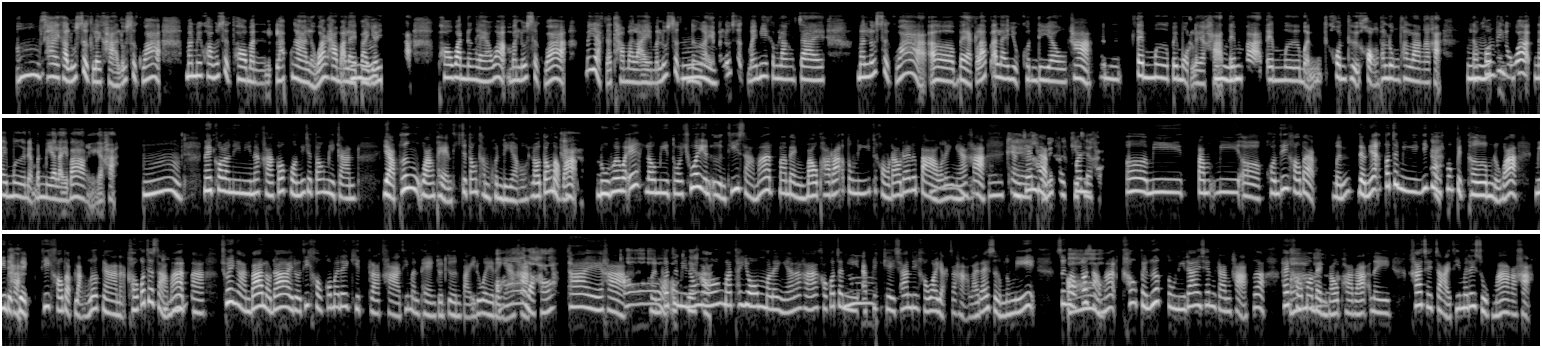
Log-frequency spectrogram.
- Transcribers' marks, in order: none
- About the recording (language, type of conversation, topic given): Thai, advice, จะขอปรับเวลาทำงานให้ยืดหยุ่นหรือขอทำงานจากบ้านกับหัวหน้าอย่างไรดี?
